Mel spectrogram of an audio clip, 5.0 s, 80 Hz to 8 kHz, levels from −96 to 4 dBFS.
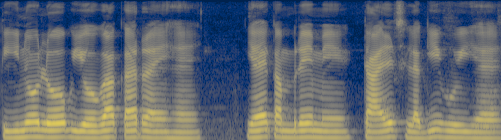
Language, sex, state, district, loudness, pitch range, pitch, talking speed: Hindi, male, Bihar, West Champaran, -17 LUFS, 130-145 Hz, 140 Hz, 155 wpm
